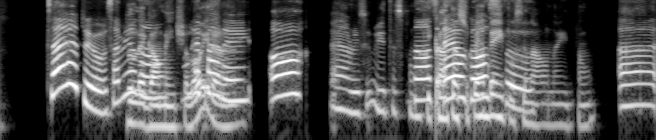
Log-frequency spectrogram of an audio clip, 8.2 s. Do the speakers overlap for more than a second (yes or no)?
yes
